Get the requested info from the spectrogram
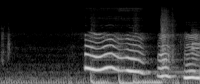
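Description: A woman humming with her mouth closed: under a second in, a high, wavering whine slides down in pitch, then turns into lower, wobbling hums.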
